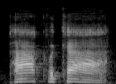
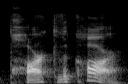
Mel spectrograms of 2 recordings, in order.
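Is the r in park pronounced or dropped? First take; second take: dropped; pronounced. First: The r sounds are dropped, Boston style. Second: The r sounds are clearly pronounced. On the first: "if they have that accent, they'll say" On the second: "they tell people in Boston to say"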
